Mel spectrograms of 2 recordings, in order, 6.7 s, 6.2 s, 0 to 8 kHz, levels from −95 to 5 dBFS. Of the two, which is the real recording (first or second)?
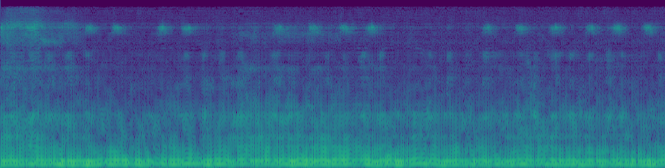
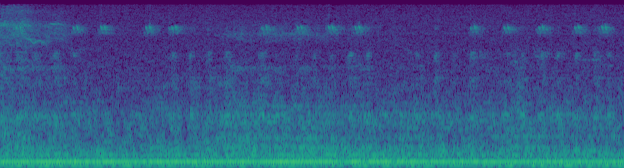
second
